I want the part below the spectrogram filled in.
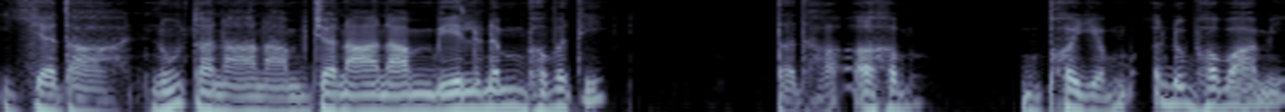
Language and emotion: Sanskrit, fearful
